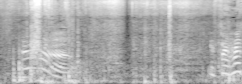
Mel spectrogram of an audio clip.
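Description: A brief falling vocal exclamation, then the rustle and crinkle of a plastic-wrapped sheet set being turned over in the hands.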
